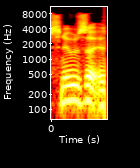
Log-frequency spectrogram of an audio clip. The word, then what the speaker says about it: Snuza: SNUSA is spelled S-N-U-Z-A.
